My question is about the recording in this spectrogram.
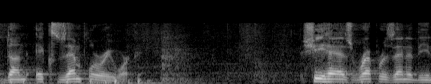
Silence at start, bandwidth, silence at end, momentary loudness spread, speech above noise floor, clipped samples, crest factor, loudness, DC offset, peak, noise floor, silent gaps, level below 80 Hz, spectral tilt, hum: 0 s; 7.8 kHz; 0 s; 21 LU; 28 dB; under 0.1%; 20 dB; -23 LUFS; under 0.1%; -6 dBFS; -51 dBFS; none; -48 dBFS; -4.5 dB/octave; none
